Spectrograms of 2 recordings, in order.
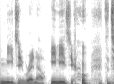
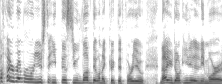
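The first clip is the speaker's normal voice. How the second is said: high, guilt-tripping, passive-aggressive grandma voice; 9 semitones higher than usual. Retelling a grandma's comments about home cooking: imitating a passive-aggressive grandma. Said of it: "like, passive grandma thing".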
